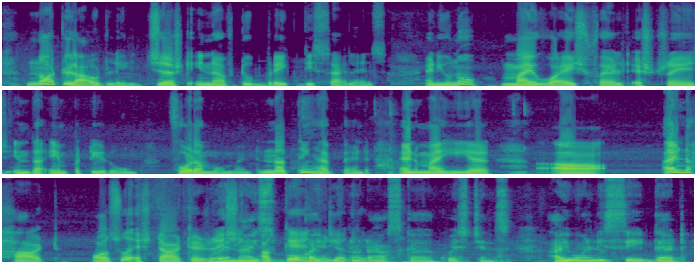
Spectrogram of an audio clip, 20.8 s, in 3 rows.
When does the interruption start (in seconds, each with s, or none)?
15.9 s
